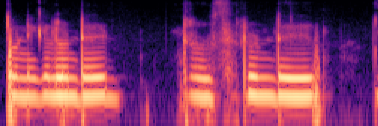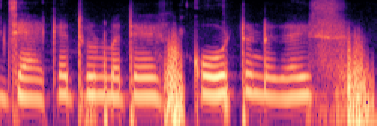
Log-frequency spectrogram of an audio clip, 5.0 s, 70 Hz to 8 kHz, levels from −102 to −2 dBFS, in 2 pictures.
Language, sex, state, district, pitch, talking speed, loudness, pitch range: Malayalam, female, Kerala, Kozhikode, 220 Hz, 95 wpm, -15 LUFS, 215-225 Hz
